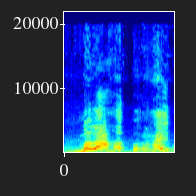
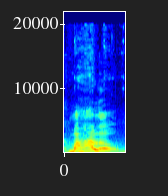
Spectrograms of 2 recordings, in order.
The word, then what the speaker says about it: Mahalo: Malaha. How you say it? Mahalo, right? Mahalo. So, aloha is hello and goodbye. Yes. Mahalo is thank you. So mahalo.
